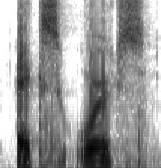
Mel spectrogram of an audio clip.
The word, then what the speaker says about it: EXW: Alors, je vous l'avoue tout de suite, nous ne les prononçons pas exactement comme cela. On va les prononcer plutôt X-Works, FOB et CIF.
